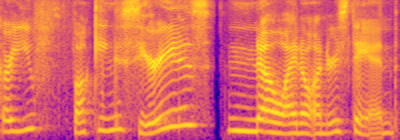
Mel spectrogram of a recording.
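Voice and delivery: mock exasperated disbelief; hammed-up indignation; losing it. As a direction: play at being fed up and incredulous. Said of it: "I would literally lose my shit".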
